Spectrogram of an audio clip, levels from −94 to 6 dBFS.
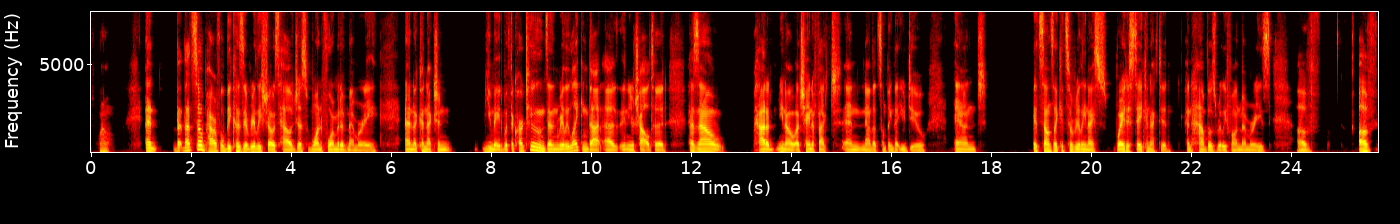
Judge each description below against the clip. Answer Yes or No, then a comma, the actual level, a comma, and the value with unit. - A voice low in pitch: Yes, low, 115 Hz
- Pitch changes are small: No, average, 3.1 semitones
